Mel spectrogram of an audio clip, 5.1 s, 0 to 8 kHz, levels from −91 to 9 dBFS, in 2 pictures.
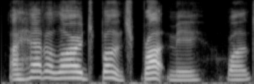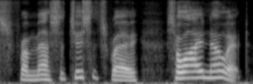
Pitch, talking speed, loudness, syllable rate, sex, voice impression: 190 Hz, 175 wpm, -18 LUFS, 4.5 syllables/s, male, masculine, adult-like, slightly bright, refreshing, unique, slightly kind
